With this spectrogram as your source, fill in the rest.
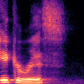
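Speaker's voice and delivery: strong stress punched on ick in Icarus. Arguing a case to the court: stress on ICK in Icarus. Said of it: "emphasis on ick".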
